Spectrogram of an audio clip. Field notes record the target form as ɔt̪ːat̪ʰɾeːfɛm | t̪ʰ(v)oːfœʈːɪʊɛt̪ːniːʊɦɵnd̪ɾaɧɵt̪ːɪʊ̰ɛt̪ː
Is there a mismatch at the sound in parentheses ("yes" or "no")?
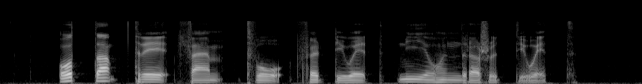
no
